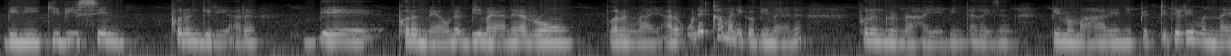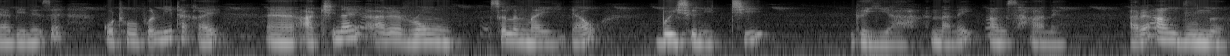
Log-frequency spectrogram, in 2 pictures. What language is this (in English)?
Bodo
